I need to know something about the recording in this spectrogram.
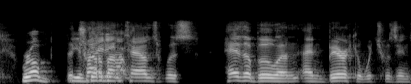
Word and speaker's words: Hedeby: However, the D is based on an old Nordic letter, so it's actually pronounced Heatherbu.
